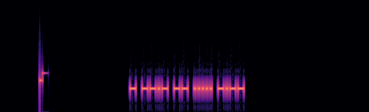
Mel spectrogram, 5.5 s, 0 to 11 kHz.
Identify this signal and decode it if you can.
Morse code, heard as a keyed tone, about 37 wpm, 700 Hz. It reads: TQM5Y
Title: Code Groups - 5 Letter:Numbers - 40wpm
